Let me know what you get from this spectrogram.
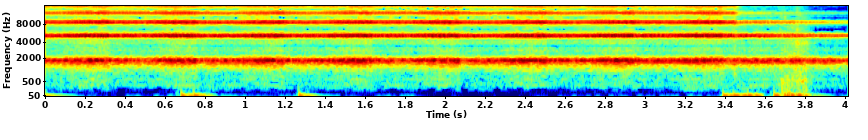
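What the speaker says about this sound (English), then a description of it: "The first sound we have here is this alien churn" FM synth patch called an alien churn, built with operators for hard techno, holding a single sustained G sharp note: a steady, bright, buzzing metallic tone with stacked overtones that plays alone and cuts off just before the end.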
